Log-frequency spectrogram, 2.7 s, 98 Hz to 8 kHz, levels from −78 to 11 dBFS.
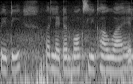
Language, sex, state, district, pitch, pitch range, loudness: Hindi, female, Uttar Pradesh, Jalaun, 210 Hz, 200-225 Hz, -14 LUFS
